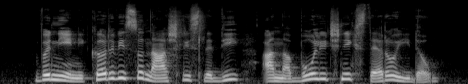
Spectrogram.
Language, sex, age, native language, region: Slovenian, female, 30-49, Slovenian, Central Slovenia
